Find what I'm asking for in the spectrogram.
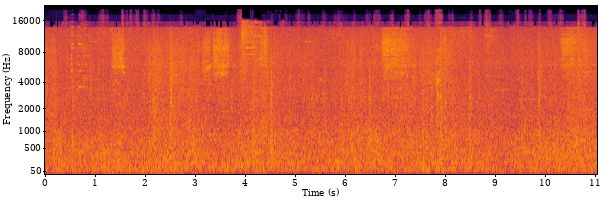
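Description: A train rolls along its rails inside the Assassin's Creed Syndicate video game: a steady, dense rumble with continuous rattling and occasional higher squeals, loud and unbroken from start to finish, with no voices over it.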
